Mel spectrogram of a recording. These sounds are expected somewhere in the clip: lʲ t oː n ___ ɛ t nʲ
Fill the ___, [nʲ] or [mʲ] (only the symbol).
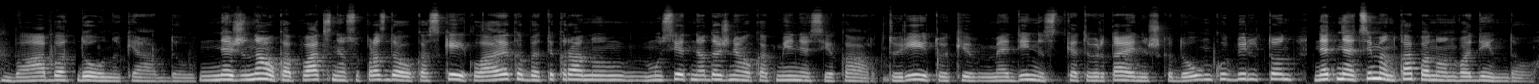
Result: nʲ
